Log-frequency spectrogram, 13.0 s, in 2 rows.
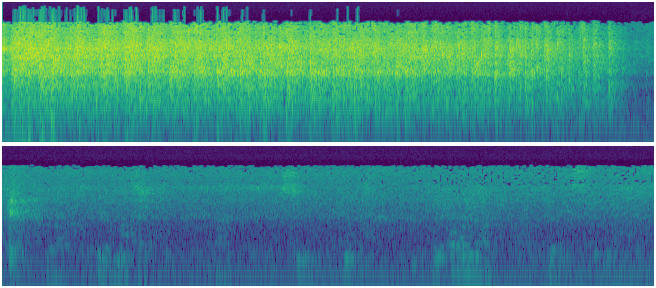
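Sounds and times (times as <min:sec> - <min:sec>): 
crowd clapping: 0:00.0 - 0:06.6.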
